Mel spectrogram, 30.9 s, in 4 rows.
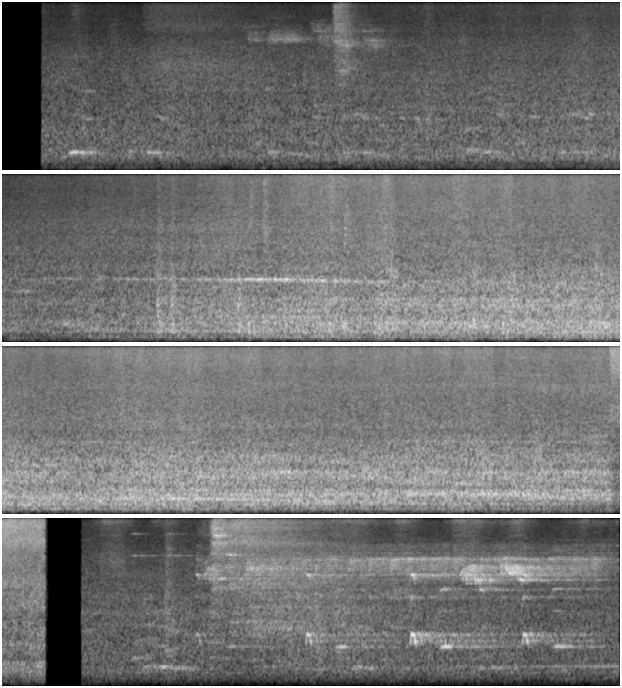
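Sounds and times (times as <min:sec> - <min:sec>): electric train running past: 0:05.8 - 0:23.8, 0:24.6 - 0:30.9
hiss: 0:23.1 - 0:23.8, 0:25.7 - 0:28.2.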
